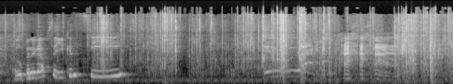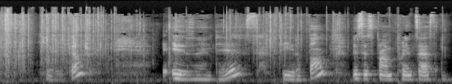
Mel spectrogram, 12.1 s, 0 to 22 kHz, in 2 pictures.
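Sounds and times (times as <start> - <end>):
cellophane pack rustling: 0.0 - 10.8
plastic bag crinkling: 0.0 - 10.8.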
